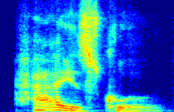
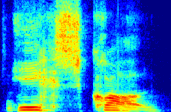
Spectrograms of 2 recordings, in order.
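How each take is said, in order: First: The starting h sound is clearly heard. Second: The starting h sound is silent. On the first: The speaker calls it right. "esta H aquí sí suena y dice high" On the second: The speaker calls it wrong. "usted dice, ich soll"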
